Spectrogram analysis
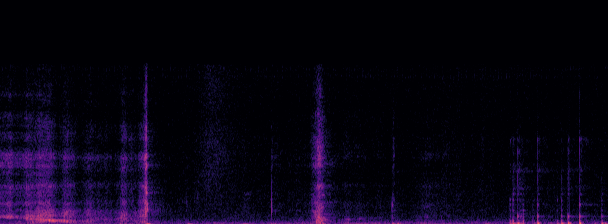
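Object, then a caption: Bamboo canister lid. Fingertips and nails tap and scratch the lid of a hollow, round lidded bamboo canister engraved SALT, held in one hand. A soft scratching rub opens the clip, followed by a few sharp, dry, hollow taps spaced apart. It ends in a quick cluster of short, low knocks.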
